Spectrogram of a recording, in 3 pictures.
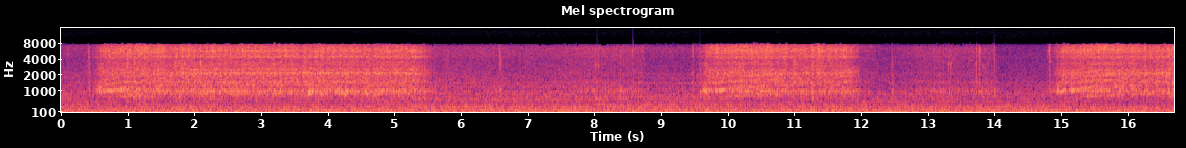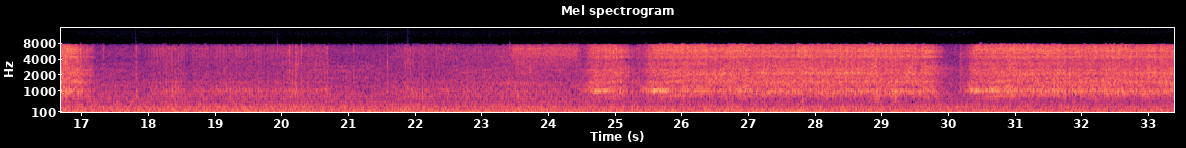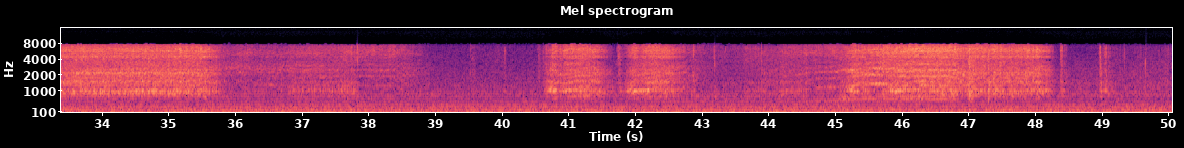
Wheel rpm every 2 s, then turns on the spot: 90, 110, 60, 10, 30, 80, 10, 70, 40, 20, 10, 20, 60, 110, 90, 100, 120, 70, 10, 0, 50, 20, 30, 90, 0.
12-14 16-24 36-38 42-44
